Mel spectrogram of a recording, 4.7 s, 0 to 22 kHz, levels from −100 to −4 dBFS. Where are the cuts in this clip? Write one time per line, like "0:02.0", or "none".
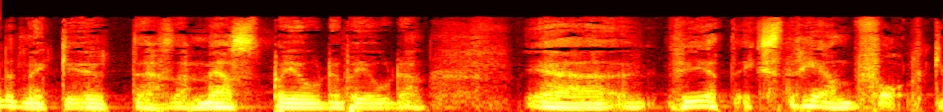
0:01.7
